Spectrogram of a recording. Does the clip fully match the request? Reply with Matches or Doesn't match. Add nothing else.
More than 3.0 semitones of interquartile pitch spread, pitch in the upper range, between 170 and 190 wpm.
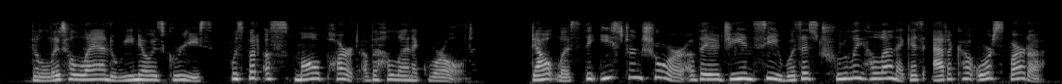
Matches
